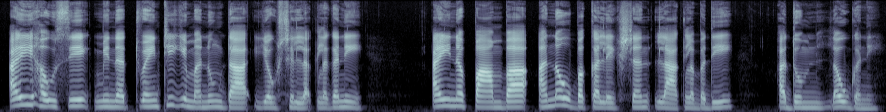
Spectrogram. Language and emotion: Manipuri, neutral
